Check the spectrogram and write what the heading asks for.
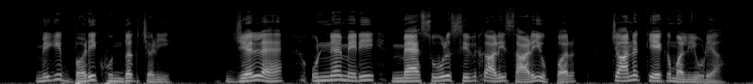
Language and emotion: Dogri, angry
